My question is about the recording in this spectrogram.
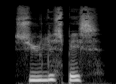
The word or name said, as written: sylespids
